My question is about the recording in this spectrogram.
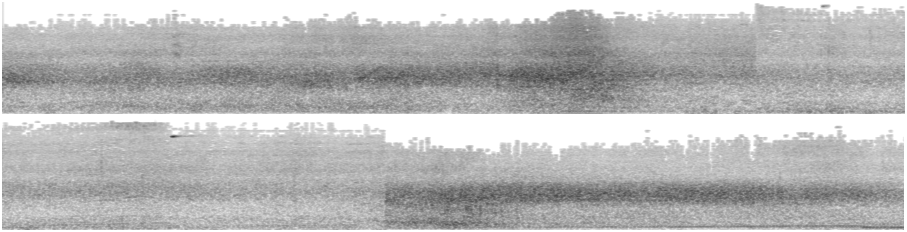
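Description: Outdoor street ambience of steady road traffic, with one vehicle swelling louder about five to six seconds in. The background changes abruptly twice, near seven and thirteen seconds.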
